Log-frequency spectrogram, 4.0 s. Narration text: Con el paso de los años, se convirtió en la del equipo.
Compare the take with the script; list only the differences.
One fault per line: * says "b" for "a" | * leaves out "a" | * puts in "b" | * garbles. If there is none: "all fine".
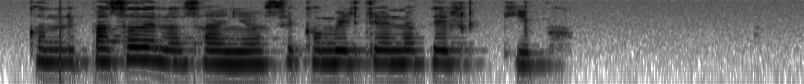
all fine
